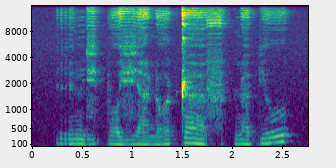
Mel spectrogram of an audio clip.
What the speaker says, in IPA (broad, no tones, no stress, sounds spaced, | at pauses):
r y n vʲ ə p o vʲ a ɐ̯ ɳ o ʈ œ f | ɳ œ pʲ u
